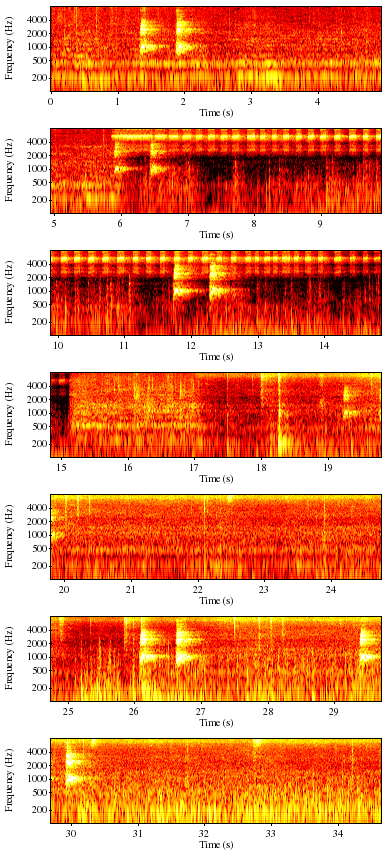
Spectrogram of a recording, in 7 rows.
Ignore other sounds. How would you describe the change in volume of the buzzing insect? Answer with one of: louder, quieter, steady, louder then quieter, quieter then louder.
steady.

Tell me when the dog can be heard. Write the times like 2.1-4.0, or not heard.
1.3-2.2, 5.8-6.8, 11.7-12.7, 19.2-19.9, 26.1-27.0, 29.4-30.3.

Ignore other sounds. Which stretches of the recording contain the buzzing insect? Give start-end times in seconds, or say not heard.
0.0-34.6.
